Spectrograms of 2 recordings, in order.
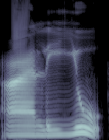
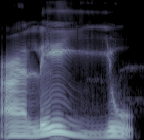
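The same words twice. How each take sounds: First: The y sound is short and single. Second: The y sound is held and doubled. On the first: The speaker calls it wrong. "Hati-hati, tidak dibaca aliyu" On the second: The speaker calls it right. "Ada ya tasydid"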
